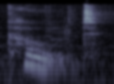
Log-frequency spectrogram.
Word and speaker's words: coat: Khi O và A đi cùng nhau, A rất xấu hổ nên bạn A rất xấu hổ nên bạn A im lặng, chỉ có bạn O lên tiếng thôi. Vì thế O và A đi cạnh với nhau thì chỉ được phát âm là O.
